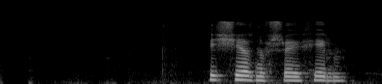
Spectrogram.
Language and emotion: Russian, neutral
